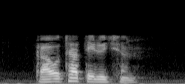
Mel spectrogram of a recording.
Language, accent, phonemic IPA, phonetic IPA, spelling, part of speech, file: Armenian, Eastern Armenian, /ɡɑʁutʰɑtiɾuˈtʰjun/, [ɡɑʁutʰɑtiɾut͡sʰjún], գաղութատիրություն, noun, Hy-գաղութատիրություն.ogg
- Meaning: colonialism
